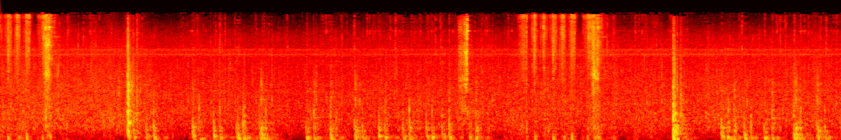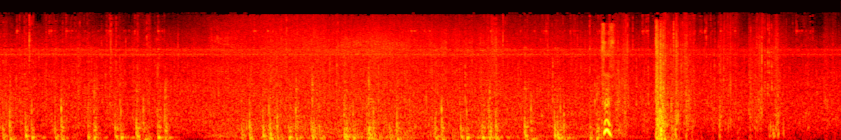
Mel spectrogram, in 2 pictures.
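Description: Footsteps crunch and thud steadily on hard ground.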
